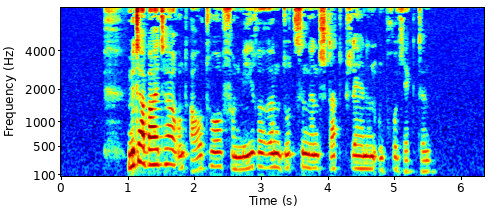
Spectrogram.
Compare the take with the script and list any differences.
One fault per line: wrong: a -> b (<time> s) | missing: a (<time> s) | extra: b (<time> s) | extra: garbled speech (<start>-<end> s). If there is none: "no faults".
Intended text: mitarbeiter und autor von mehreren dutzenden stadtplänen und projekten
no faults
